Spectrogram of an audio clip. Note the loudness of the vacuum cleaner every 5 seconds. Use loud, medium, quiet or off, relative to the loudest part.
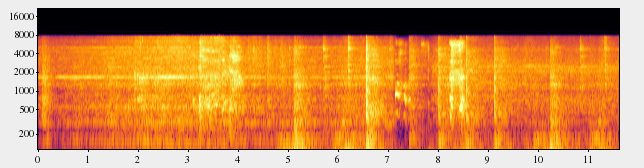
loud, medium, medium.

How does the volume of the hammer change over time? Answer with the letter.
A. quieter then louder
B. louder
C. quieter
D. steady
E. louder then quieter
E.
